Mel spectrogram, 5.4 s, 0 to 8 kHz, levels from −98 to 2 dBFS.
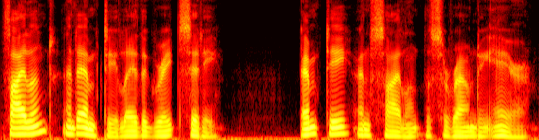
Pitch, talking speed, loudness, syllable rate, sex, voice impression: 110 Hz, 135 wpm, -19 LUFS, 4.6 syllables/s, male, masculine, adult-like, slightly middle-aged, slightly thick, tensed, slightly powerful, slightly bright, hard, slightly clear, fluent, slightly cool, intellectual, very sincere, calm, slightly mature, slightly friendly, slightly reassuring, unique, elegant, slightly wild, slightly sweet, lively, slightly kind, slightly intense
